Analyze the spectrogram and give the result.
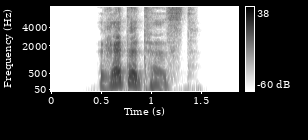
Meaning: inflection of retten: 1. second-person singular preterite 2. second-person singular subjunctive II
- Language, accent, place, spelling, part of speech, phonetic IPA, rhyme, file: German, Germany, Berlin, rettetest, verb, [ˈʁɛtətəst], -ɛtətəst, De-rettetest.ogg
